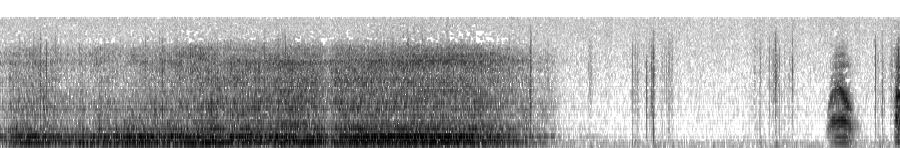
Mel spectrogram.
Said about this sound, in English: I'm going to warm up the engine as we taxi out.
